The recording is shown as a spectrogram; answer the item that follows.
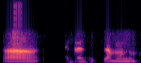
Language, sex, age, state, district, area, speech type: Tamil, male, 30-45, Tamil Nadu, Tiruvarur, rural, conversation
